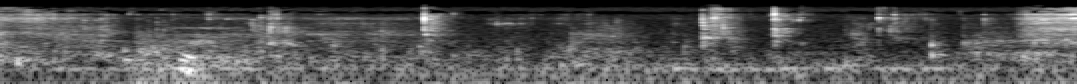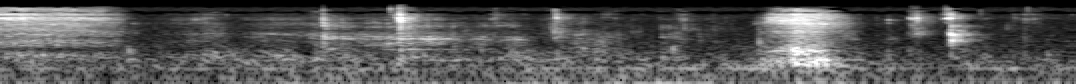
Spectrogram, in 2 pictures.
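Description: Close-up eating sounds: a person chewing, with scattered short clicks and two brief louder mouth noises, about four and seven seconds in.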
